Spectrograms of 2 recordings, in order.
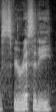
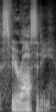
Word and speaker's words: sphericity: that's fine um phe Tony is getting after your pronunciation of sphericity uh with an eye not spherosity I like ferocity better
